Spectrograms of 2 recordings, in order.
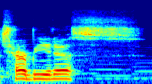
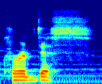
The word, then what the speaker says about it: Charybdis: would be okay and cherrybeaders or charybdis as it should be said i just say it wrong for some reason i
